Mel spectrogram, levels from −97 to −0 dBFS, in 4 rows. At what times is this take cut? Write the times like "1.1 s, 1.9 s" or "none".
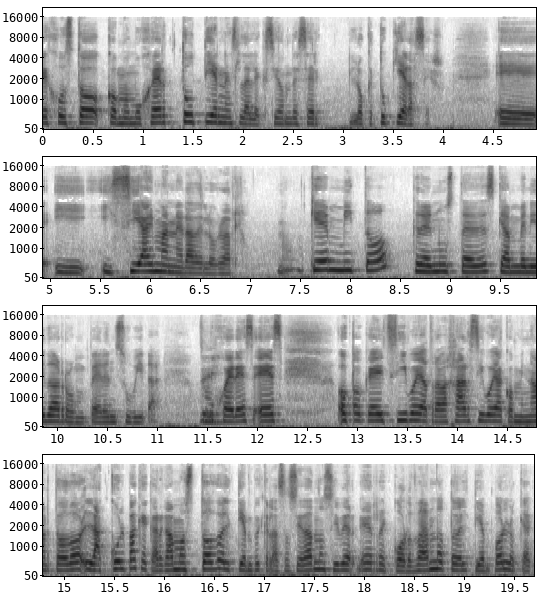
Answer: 7.6 s, 11.4 s, 12.9 s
